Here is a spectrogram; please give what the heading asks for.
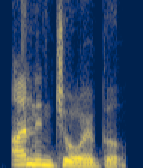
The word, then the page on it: Unenjoyable: Indian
